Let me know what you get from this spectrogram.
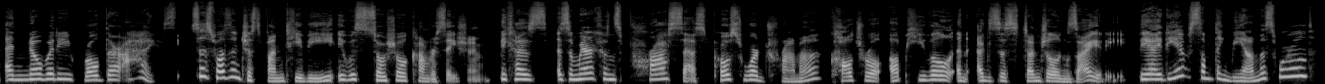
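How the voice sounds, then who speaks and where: A woman hosting a podcast, reading scripted documentary narration with measured, dramatic phrasing and pauses for emphasis. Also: mid-range voice, very animated, no room sound, clean studio sound. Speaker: podcast host.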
